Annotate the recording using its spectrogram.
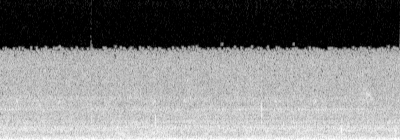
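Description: Steady distant road-traffic hum and hiss, even in loudness, with no single passing vehicle standing out.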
